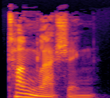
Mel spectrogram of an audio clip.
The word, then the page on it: tongue-lashing: British English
